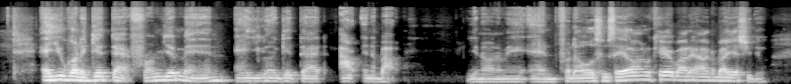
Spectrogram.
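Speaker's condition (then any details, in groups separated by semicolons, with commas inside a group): No condition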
